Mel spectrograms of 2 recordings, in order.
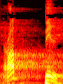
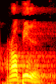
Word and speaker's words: rabbil: Tasydidnya juga demikian. Tasydid ini harus dibaca. Kayak tadi alhamdulillahi rabbil, rabbil. Enggak boleh jenengan bacanya alhamdulillahi rabbil. Napa? Robil. Berarti tasdidnya tidak dibaca.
